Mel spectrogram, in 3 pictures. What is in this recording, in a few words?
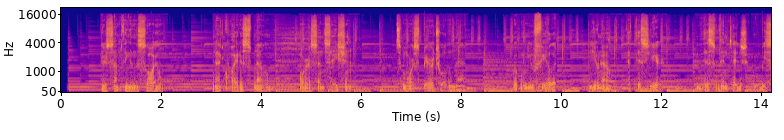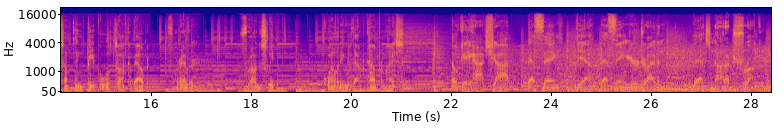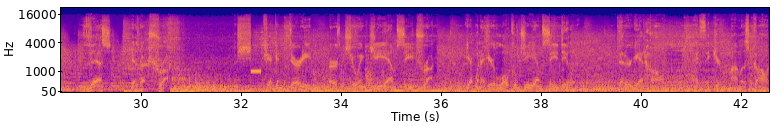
Commercial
